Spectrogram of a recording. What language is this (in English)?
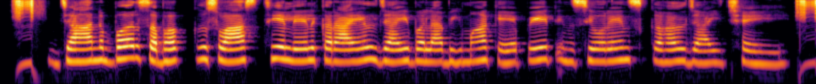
Maithili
